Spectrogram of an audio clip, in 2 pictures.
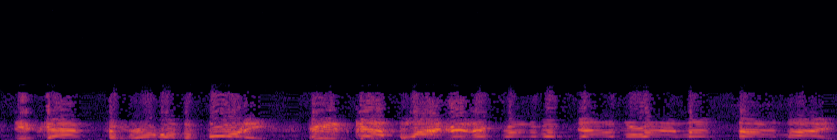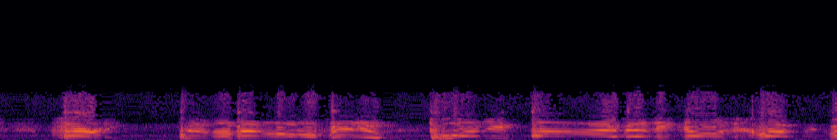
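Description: Speech only: a radio play-by-play announcer calling the kickoff return without a break, his voice high-pitched and heard through a narrow broadcast-quality channel.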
